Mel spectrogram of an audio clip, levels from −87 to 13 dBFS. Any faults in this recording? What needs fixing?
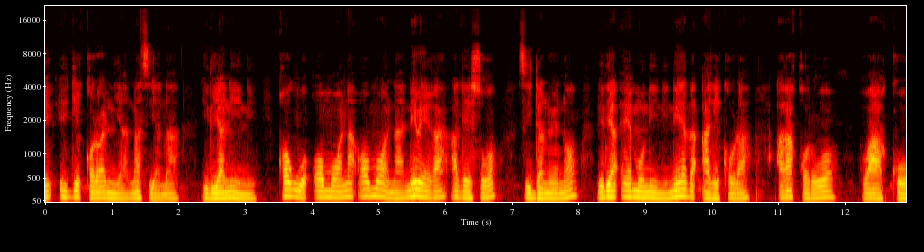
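Throughout the speech, the texture is grainy and rough rather than swirly like MP3, and the highs still reach about 20.2 kHz. This is likely Opus compression in CELT mode, at a grain level that points to about 24 kbps. Encoding at a higher bitrate would prevent it.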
